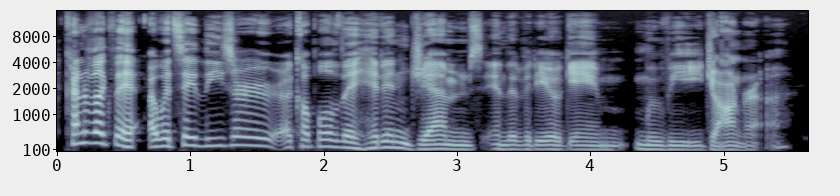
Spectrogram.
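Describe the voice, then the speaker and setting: A man's voice: medium pitch, animated, normal speed, darkish tone, dry recording, studio quality. A man co-hosting a podcast, chatting informally and enthusiastically in a casual, slangy review style. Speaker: podcast co-host. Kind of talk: casual movie review chat.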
